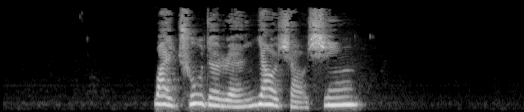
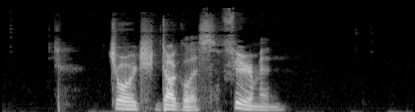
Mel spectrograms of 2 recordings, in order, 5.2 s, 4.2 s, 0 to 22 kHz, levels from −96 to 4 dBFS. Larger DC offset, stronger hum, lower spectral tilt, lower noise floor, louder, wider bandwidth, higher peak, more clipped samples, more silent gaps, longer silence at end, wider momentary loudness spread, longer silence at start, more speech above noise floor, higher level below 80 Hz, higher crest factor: neither; neither; second, -3 dB/octave vs -5.5 dB/octave; first, -81 dBFS vs -77 dBFS; first, -16 LUFS vs -20 LUFS; about the same, 16.5 kHz vs 16.5 kHz; about the same, -2 dBFS vs -2 dBFS; neither; neither; first, 1.65 s vs 1.3 s; second, 5 LU vs 10 LU; first, 1.55 s vs 0.55 s; first, 65 dB vs 57 dB; second, -68 dBFS vs -54 dBFS; about the same, 18 dB vs 20 dB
